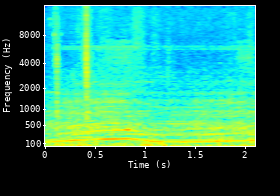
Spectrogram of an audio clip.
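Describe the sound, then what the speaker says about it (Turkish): A Renault Megane 1.3 TCe with automatic EDC gearbox accelerates at full throttle with four people aboard, its engine droning loud and close from inside the cabin as the revs climb steadily. "Dip gaz yaptım 4 kişiyle."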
